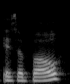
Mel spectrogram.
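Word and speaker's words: Isabeau: to as Isabella and she's also referred to as isabo because she is Bavarian and so I'm going to call her Queen is a b because that is her Bavarian name Bavarian pronunciation and that's also what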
